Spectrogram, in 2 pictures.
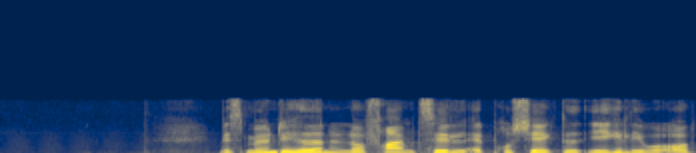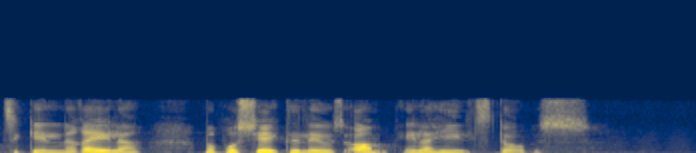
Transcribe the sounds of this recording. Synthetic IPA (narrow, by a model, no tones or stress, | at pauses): ʋe̝smønd̥ihe̝ð̞̰ˠɐnənɒ̰ːfʁam̰t͡sʰe̝læd̥̚pʰʁo̝ɕeɡ̥̚d̥ð̩ˠe̝ɡ̥əle̝̰ːʊɐʔɒ̽b̥t͡sʰe̝lɡ̥elənəʁɛ̰ːlɐmɒ̽pʰʁo̝ɕeɡ̥̚d̥ð̩ˠlɛːʊəsɒ̽m̰elɐɦe̝̰ːld̥sd̥ɒ̽b̥əs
